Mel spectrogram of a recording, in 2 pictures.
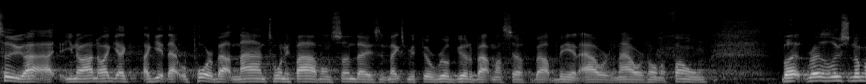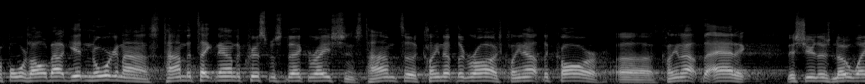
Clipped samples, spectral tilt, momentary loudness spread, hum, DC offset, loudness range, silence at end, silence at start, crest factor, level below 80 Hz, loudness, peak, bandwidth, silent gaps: under 0.1%; -6.5 dB/octave; 9 LU; none; under 0.1%; 6 LU; 0 s; 0 s; 18 dB; -72 dBFS; -28 LUFS; -10 dBFS; 13.5 kHz; none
